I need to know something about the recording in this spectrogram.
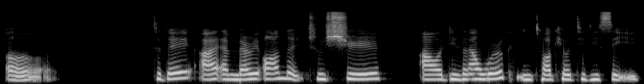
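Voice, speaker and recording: High, mellow Chinese-accented woman presenting. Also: fairly even intonation, measured pace, no echo, poor audio. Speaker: graphic designer giving a presentation. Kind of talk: prepared conference presentation.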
